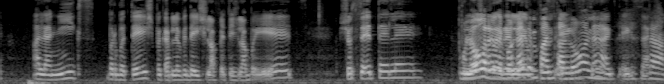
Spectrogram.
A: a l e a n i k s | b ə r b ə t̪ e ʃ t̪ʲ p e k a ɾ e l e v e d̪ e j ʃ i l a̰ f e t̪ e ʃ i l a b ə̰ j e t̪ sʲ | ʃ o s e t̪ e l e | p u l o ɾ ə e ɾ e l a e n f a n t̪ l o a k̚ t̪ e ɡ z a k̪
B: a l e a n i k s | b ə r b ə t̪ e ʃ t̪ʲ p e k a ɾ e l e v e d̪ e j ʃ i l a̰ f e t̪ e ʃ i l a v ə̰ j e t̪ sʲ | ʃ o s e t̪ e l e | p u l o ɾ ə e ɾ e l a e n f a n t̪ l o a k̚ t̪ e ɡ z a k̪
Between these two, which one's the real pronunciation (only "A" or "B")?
A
